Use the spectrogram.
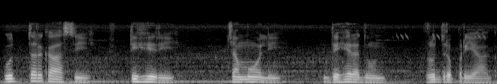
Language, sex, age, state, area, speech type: Sanskrit, male, 18-30, Uttarakhand, rural, spontaneous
